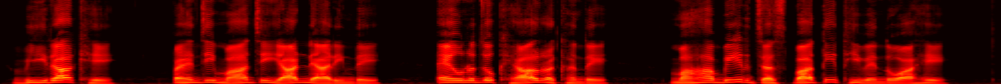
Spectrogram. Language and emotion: Sindhi, neutral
